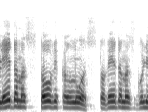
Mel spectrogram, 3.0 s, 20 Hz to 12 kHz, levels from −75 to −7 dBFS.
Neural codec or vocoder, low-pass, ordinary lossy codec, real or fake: none; 7.2 kHz; Opus, 24 kbps; real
